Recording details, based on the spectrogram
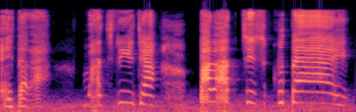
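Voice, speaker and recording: An actor playing the menacing ghost of an old fish-seller in a horror cartoon, with a shrill, creaky, commanding voice over music. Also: moderate pace, pushed and bright, heavily acted. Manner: taunting, commanding. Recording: music behind the voice.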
